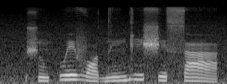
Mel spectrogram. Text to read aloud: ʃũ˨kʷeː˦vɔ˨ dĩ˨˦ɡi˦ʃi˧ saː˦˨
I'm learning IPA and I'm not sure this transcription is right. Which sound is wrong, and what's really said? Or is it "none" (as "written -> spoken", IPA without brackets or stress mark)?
none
